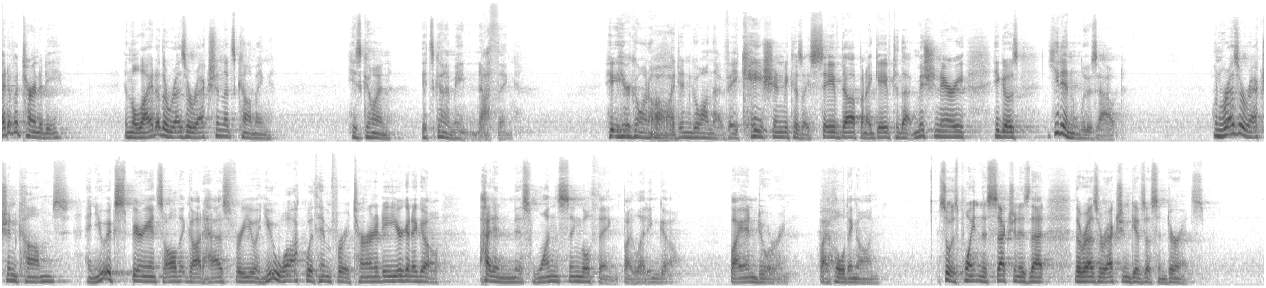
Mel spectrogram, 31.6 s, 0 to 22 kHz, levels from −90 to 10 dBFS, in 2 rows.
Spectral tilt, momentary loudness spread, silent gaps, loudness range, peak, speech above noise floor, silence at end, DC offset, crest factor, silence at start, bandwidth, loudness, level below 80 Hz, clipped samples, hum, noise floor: -5.5 dB/octave; 14 LU; none; 7 LU; -6 dBFS; 36 dB; 0.8 s; under 0.1%; 24 dB; 0 s; 16.5 kHz; -30 LUFS; -70 dBFS; under 0.1%; none; -65 dBFS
